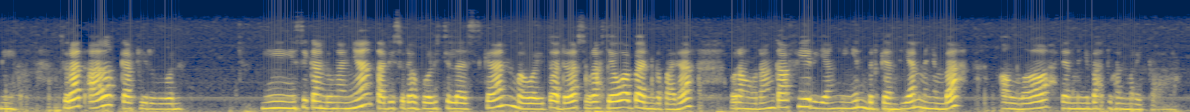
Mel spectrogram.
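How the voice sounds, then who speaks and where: A woman teacher with an Indonesian accent explaining Quran recitation rules to children, drawing out Arabic words slowly as she demonstrates them and checking in with her class. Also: mid-range voice, dull audio, slight background noise. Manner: lively teacherly, checks in with "ya" and "nah".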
